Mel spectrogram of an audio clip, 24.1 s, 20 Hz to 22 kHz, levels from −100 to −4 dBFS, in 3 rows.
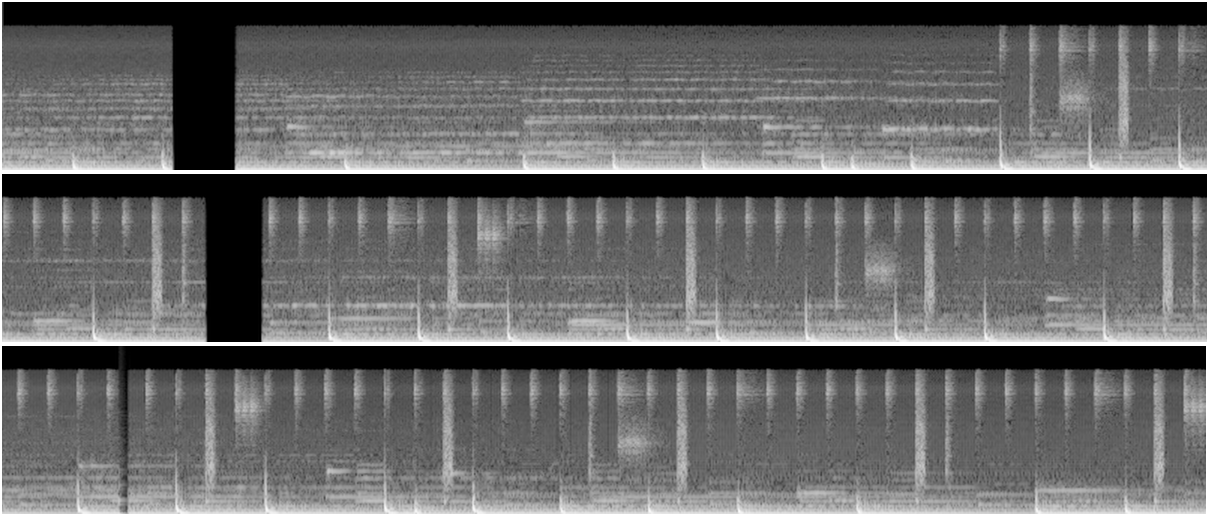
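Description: A steady, raspy mains buzz sits under the whole thing, built on 50 Hz harmonics that reach well up into the kilohertz range and roughly 35 dB below the signal. That's the spiky kind you get when a dimmer, rectifier or unshielded lead lets switching pulses in twice per mains cycle. There are two playback stalls, where the sound just cuts out mid-flow and then resumes: 1.13 to 1.57 s (about 0.42 s) and 9.38 to 9.78 s (about 0.38 s), most likely the player starving for data or its thread getting blocked. At 16.85 s there's a short stall from a late packet, where the last bit of sound gets held for 59 ms while the jitter buffer waits, then carries on from the same spot with nothing lost, just a slight smeared hold. The call path itself tops out around 12 kHz, which fits an Opus link at about 40 kbps.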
